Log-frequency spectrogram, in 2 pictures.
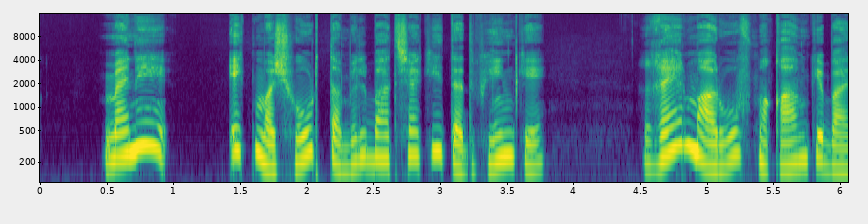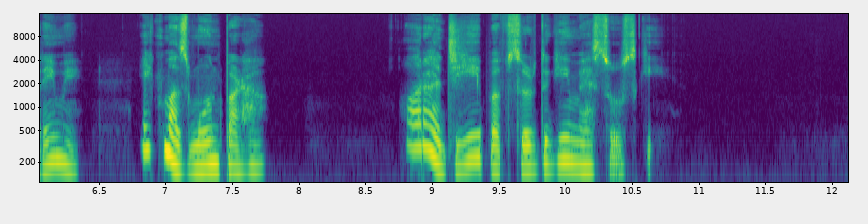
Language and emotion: Urdu, sad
